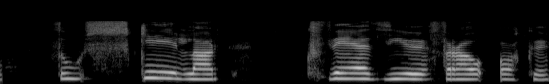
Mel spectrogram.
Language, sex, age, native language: Icelandic, male, 8, Icelandic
